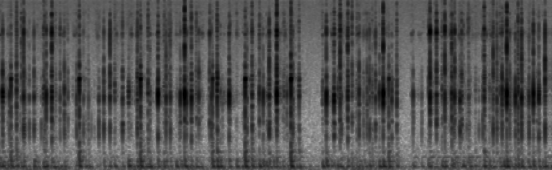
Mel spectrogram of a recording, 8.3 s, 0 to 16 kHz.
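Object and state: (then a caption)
Plastic mechanical keyboard. Fingertips of both hands type fast on a compact pink-white mechanical keyboard with thick plastic XDA keycaps, a polycarbonate plate and linear switches, resting on a desk mat. The result is a dense stream of short, crisp clacks with a bright, high click over a soft low thump, pausing briefly around 4.6 and 6 seconds.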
